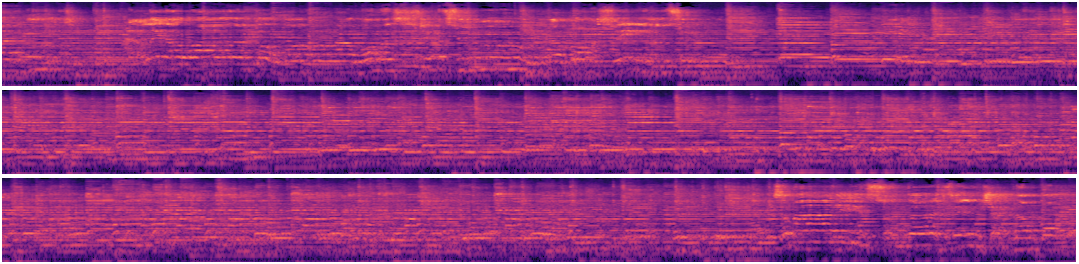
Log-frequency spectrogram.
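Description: A bluegrass band playing live: five-string banjo, fiddle, mandolin, acoustic guitar and upright bass, at a steady level.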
